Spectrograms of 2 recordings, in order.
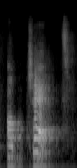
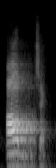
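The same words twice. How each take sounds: First: The stress is on the second syllable. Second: The stress is on the first syllable. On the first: The word is a verb. "the stress falls on the second syllable" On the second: The word is a noun. "The stress falls on the first syllable since the word is a noun"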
